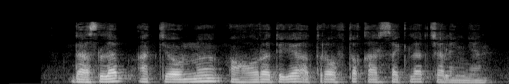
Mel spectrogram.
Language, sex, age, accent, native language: Uzbek, male, 25-34, Andijon, Uzbek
